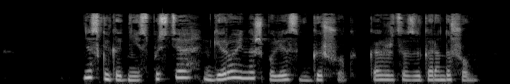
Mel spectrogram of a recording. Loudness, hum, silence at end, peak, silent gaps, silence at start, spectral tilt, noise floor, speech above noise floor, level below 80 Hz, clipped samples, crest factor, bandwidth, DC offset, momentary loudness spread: -20 LUFS; none; 0.35 s; 0 dBFS; none; 0.85 s; -1.5 dB/octave; -76 dBFS; 53 dB; -70 dBFS; under 0.1%; 24 dB; 12 kHz; under 0.1%; 14 LU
